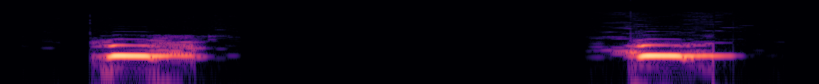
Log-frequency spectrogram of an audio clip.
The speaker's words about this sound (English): Flammulated owl. You didn't even hear half the hoot before you answered.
